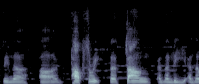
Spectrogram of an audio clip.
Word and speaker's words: Zhang: In English, it's spelled Zhong, Zhong, but it's just pronounced Zhang. Okay, so Wang, Li, Zhang, those are the three most prevalent Chinese family names.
